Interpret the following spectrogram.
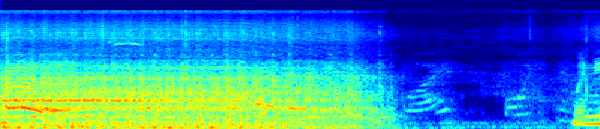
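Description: Electric home sewing machine running fast, its needle stitching rapidly with a steady motor whine, then stopping abruptly about two and a half seconds in.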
